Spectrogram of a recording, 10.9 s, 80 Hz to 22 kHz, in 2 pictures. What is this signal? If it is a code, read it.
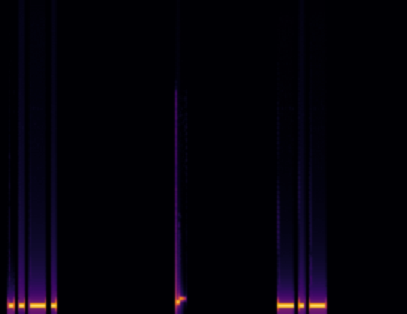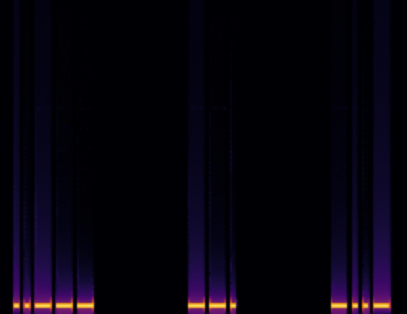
Morse code, heard as a keyed tone, about 17 wpm, spaced as for 6 wpm, 700 Hz. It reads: F K2GX
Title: USA Call Signs - 6x Character Spacing - 17wpm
